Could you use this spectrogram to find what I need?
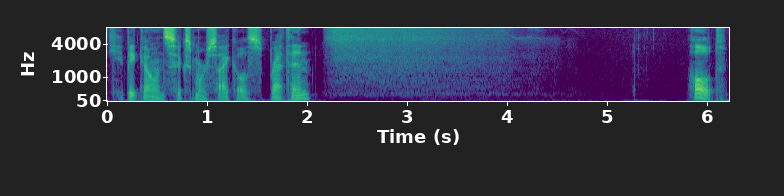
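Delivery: calm, soft breathing cues. Acted. Leads a breathing exercise.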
